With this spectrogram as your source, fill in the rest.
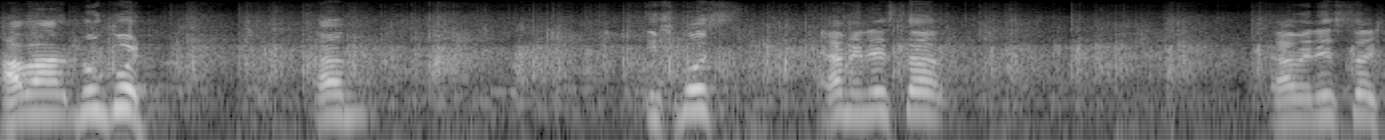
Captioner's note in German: Beifall bei der SPD und der LINKEN sowie bei Abgeordneten der FDP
